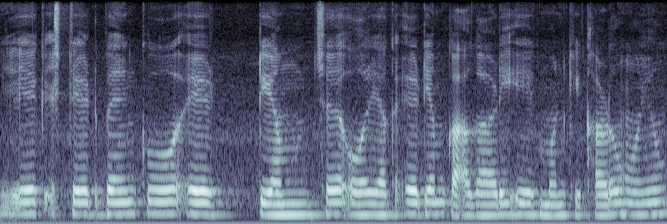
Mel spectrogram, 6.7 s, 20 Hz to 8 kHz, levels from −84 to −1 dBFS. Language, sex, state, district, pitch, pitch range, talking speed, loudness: Garhwali, male, Uttarakhand, Uttarkashi, 150 Hz, 145-155 Hz, 135 wpm, -16 LUFS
